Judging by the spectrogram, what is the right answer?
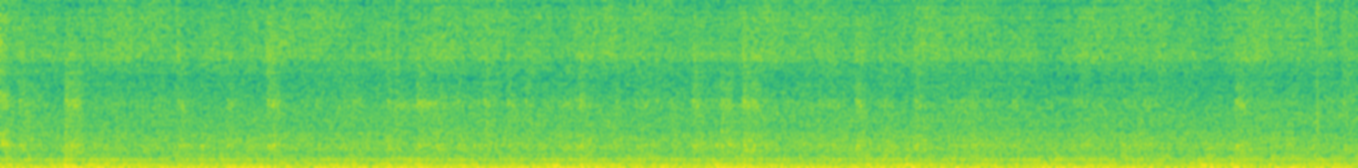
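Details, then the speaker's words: Whirlpool dryer running after replacing a bent, rubbing blower wheel: steady low rumble with no rubbing or scraping; dryer runs normally after repair. "Dryer is on now, it's running."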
